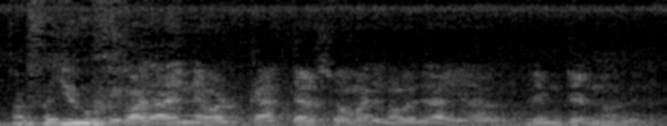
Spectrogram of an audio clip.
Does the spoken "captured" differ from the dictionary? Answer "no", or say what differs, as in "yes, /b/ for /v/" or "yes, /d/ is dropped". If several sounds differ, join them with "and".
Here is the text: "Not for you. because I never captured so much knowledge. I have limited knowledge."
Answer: yes, /p/ is dropped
